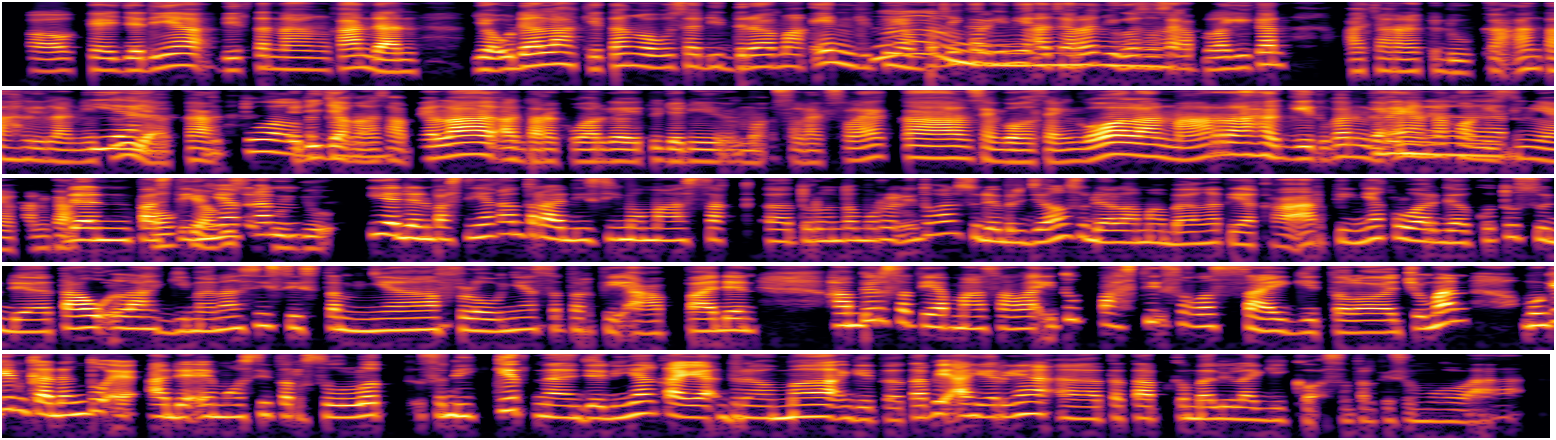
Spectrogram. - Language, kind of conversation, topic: Indonesian, podcast, Apa kebiasaan memasak yang turun-temurun di keluargamu?
- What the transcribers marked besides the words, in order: tapping; in English: "flow-nya"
